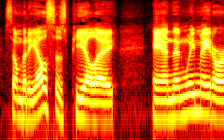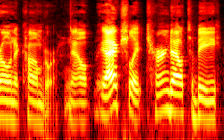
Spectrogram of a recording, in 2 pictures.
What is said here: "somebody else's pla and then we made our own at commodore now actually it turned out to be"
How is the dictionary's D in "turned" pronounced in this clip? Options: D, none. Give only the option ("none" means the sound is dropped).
D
